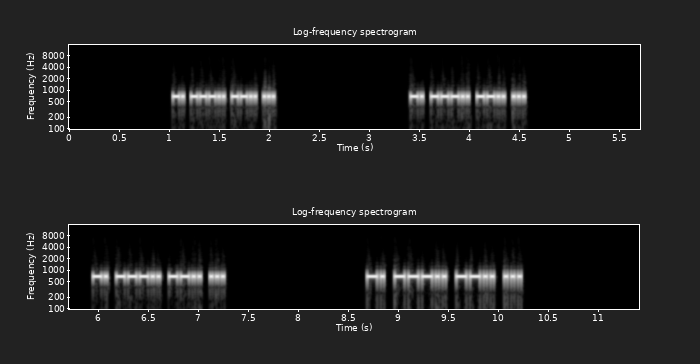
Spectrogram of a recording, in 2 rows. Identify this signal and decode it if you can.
Morse code, heard as a keyed tone, about 46 wpm, 700 Hz. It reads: N8ZS N8ZS N8ZS N8ZS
